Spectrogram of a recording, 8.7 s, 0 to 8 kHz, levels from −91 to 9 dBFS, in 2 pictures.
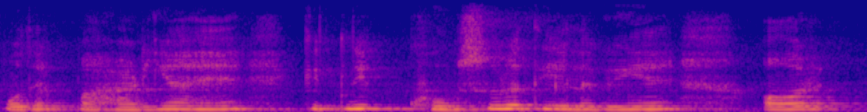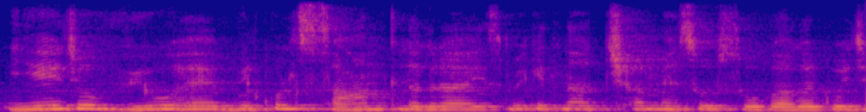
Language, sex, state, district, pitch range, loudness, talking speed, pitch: Hindi, female, Uttar Pradesh, Jalaun, 220-255 Hz, -31 LUFS, 200 wpm, 235 Hz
